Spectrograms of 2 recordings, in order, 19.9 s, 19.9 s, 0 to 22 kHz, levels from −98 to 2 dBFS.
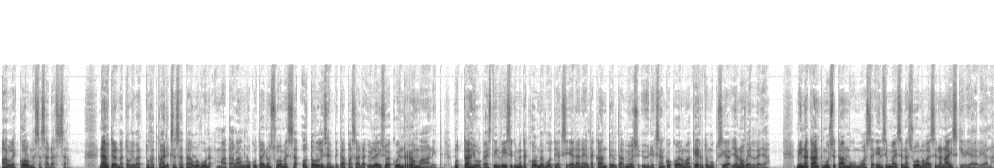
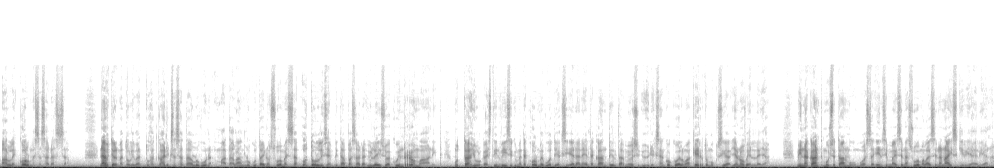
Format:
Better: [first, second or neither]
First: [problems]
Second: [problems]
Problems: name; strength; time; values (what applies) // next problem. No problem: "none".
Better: first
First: none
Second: low rumble; loud; throughout; 3 dB below the speech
